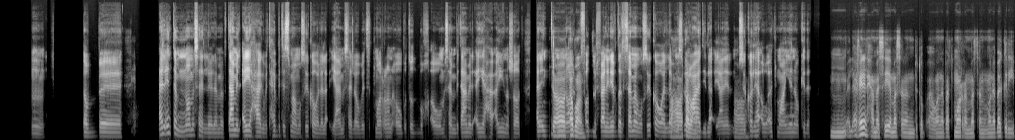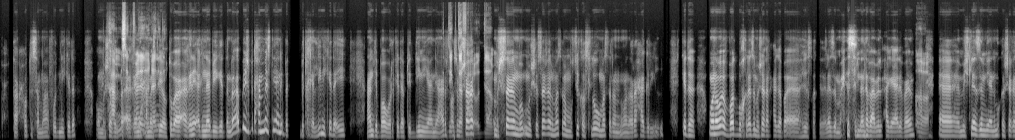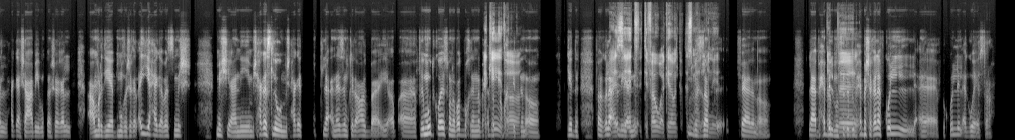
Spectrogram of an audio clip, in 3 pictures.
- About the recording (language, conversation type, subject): Arabic, podcast, إيه هي الأغنية اللي بتحب تشاركها مع العيلة في التجمعات؟
- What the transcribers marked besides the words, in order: other background noise; in English: "power"; in English: "slow"; laughing while speaking: "أحس إن أنا"; in English: "slow"; in English: "Mood"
